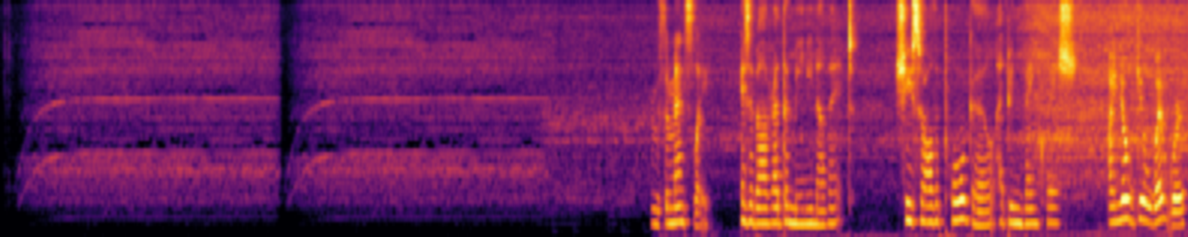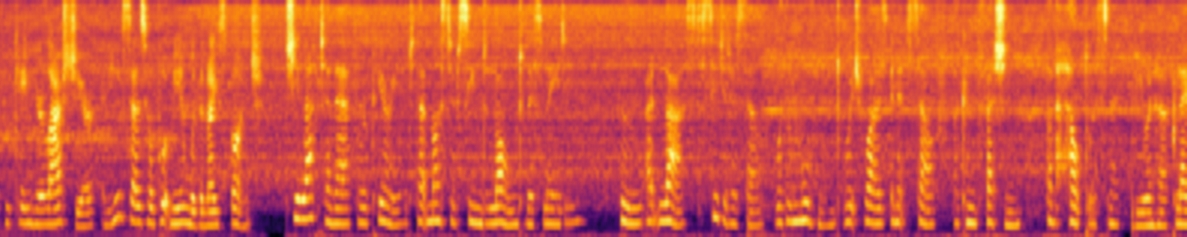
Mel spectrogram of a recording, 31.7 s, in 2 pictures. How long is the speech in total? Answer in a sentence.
You can hear the speech for 22 seconds altogether.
